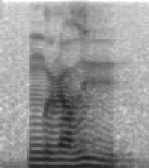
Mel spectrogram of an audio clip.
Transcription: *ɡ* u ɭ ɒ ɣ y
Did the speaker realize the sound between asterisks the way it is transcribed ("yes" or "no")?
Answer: no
